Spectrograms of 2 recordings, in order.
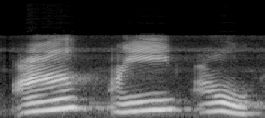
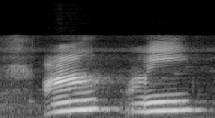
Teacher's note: dalam mengucapkan huruf ain ini seperti ada sengau-sengaunya ya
